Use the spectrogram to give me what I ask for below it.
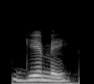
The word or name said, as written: gimme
